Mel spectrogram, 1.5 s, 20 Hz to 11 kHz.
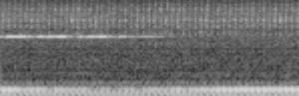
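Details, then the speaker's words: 1981 Ford Fiesta Mk1, 1.1L X-Flow, warm after water pump and fuel pump gasket job (gauge ran hot before fan cut in, then came down): steady deep exhaust burble at idle heard at the rear, even pulses, no misses; normal idle. "I just cannot get over how well this thing runs. You can't even tell that it's on."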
